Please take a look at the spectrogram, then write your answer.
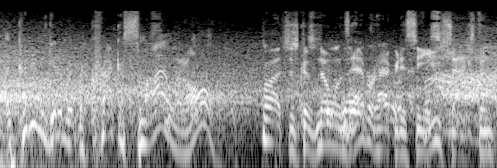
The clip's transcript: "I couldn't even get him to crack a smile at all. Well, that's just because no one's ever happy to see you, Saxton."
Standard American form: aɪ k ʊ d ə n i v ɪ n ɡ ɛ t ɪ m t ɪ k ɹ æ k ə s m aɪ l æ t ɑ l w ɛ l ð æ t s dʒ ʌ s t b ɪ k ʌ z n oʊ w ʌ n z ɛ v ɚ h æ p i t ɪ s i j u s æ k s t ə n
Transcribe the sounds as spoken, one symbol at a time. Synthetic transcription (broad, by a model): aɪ k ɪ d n i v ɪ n ɡ ɛ t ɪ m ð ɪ k ɹ æ k ə s m aɪ l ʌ t ɑ l w ɛ l ð æ t s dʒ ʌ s k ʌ z n oʊ w ʌ n z ɛ v ɚ h æ p i t ɪ s i j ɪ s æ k s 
